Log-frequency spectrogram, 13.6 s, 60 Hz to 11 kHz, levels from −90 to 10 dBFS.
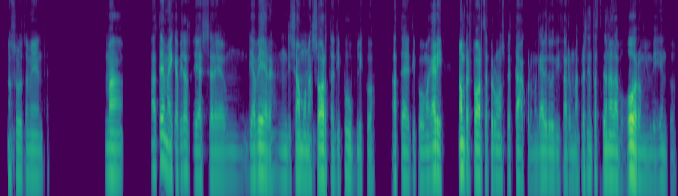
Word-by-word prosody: Assolutamente. 105 Hz, -2 st, -9 dB, 1.1 s
Mah, 110 Hz, -1 st, +3 dB, 0.6 s
a 120 Hz, -, -3 dB
te 160 Hz, -, +4 dB
è -, -, +3 dB
mai 115 Hz, -6 st, +1 dB
capitato 115 Hz, +2 st, -5 dB
di 105 Hz, -, -10 dB
essere 100 Hz, 0 st, -6 dB
mhmm, 100 Hz, -1 st, -18 dB
di 105 Hz, 0 st, -8 dB
avere, 105 Hz, -2 st, +1 dB
un 100 Hz, 0 st, -11 dB
diciamo 105 Hz, +2 st, -2 dB
una 95 Hz, -1 st, -5 dB
sorta 105 Hz, +1 st, +3 dB
di 100 Hz, +1 st, -13 dB
pubblico 100 Hz, -2 st, -10 dB, 0.3 s
a -, -, -4 dB
te? 100 Hz, -2 st, -5 dB
Tipo 100 Hz, +2 st, -9 dB
magari 105 Hz, 0 st, +3 dB, 0.3 s
non 120 Hz, +1 st, +8 dB
per 115 Hz, -2 st, -2 dB
forza 105 Hz, -2 st, +3 dB
per 105 Hz, -, -6 dB
uno 105 Hz, -1 st, -5 dB
spettacolo, 95 Hz, -2 st, -6 dB
magari 100 Hz, +2 st, -5 dB
dovevi 100 Hz, -1 st, -7 dB
fare 95 Hz, +1 st, -8 dB
una 95 Hz, 0 st, -12 dB
presentazione 105 Hz, +1 st, -6 dB
al 105 Hz, -, +1 dB
lavoro, 100 Hz, +2 st, +7 dB
mi 95 Hz, 0 st, -12 dB
invento. 95 Hz, -1 st, -15 dB
100 Hz, 165 wpm, -26 LUFS, 95-105 Hz, 1.1 s, non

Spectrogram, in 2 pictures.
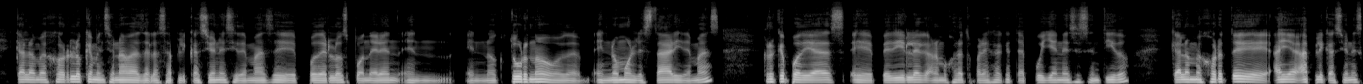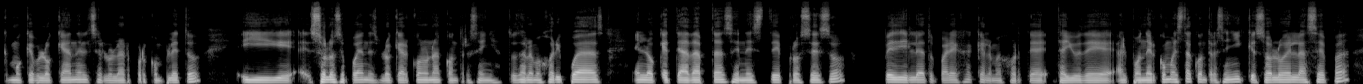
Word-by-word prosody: que -, -, -3 dB
a -, -, +4 dB
lo 110 Hz, -1 st, +2 dB
mejor 110 Hz, +1 st, 0 dB
lo 120 Hz, -1 st, +5 dB
que 120 Hz, -, +1 dB
mencionabas 105 Hz, -1 st, +3 dB
de 95 Hz, -, +2 dB
las 90 Hz, 0 st, -2 dB
aplicaciones 100 Hz, +3 st, -1 dB
y -, -, 0 dB
demás, 95 Hz, +2 st, -1 dB
de 95 Hz, -4 st, 0 dB
poderlos 95 Hz, +2 st, +1 dB
poner 90 Hz, +1 st, -1 dB
en 95 Hz, -1 st, 0 dB
en 90 Hz, -2 st, -5 dB, 0.2 s
en 85 Hz, 0 st, -6 dB
nocturno 120 Hz, +5 st, +3 dB
o 90 Hz, -3 st, -2 dB
en 100 Hz, -2 st, -2 dB
no 100 Hz, -, +3 dB
molestar 100 Hz, 0 st, +2 dB
y 100 Hz, -, 0 dB
demás. 105 Hz, -, -2 dB, 0.4 s
Creo 125 Hz, 0 st, +1 dB
que 135 Hz, -, +3 dB
podrías 105 Hz, -2 st, +2 dB, 0.3 s
pedirle 105 Hz, +1 st, +2 dB
a -, -, -2 dB
lo 100 Hz, -, -1 dB
mejor 95 Hz, +2 st, -3 dB
a -, -, +1 dB
tu -, -, -22 dB
pareja 95 Hz, +2 st, -3 dB
que 110 Hz, +1 st, -5 dB
te -, -, -8 dB
apoye 100 Hz, +3 st, -2 dB
en 100 Hz, -, 0 dB
ese 100 Hz, +2 st, -2 dB
sentido. 110 Hz, -, -1 dB, 0.4 s
Que 110 Hz, -, 0 dB
a -, -, +6 dB
lo 115 Hz, 0 st, +4 dB
mejor 120 Hz, +3 st, +3 dB
te 120 Hz, -7 st, +3 dB
haya 115 Hz, +1 st, +3 dB
aplicaciones 105 Hz, -2 st, -1 dB
como 100 Hz, -1 st, -3 dB
que 100 Hz, -, -1 dB
bloquean 100 Hz, +2 st, 0 dB
el 110 Hz, 0 st, 0 dB
celular 95 Hz, -2 st, -3 dB
por 110 Hz, 0 st, -6 dB
completo 100 Hz, -, -2 dB, 0.4 s
y 100 Hz, -2 st, +2 dB, 0.2 s
solo 110 Hz, +3 st, +5 dB
se 110 Hz, -, 0 dB
pueden 105 Hz, 0 st, 0 dB
desbloquear 95 Hz, 0 st, -2 dB
con 105 Hz, -1 st, 0 dB
1 105 Hz, 0 st, +1 dB
contraseña. 95 Hz, 0 st, -5 dB
Entonces 105 Hz, +3 st, -2 dB
a -, -, +1 dB
lo 105 Hz, -, +2 dB
mejor 100 Hz, +2 st, 0 dB
y -, -, +2 dB
puedas, 110 Hz, -1 st, +3 dB, 0.3 s
en 110 Hz, -, +1 dB
lo 105 Hz, -1 st, +3 dB
que 105 Hz, -, +1 dB
te 105 Hz, -, 0 dB
adaptas 105 Hz, +3 st, +2 dB
en 100 Hz, -3 st, +2 dB
este 105 Hz, +2 st, 0 dB
proceso, 105 Hz, -, -1 dB, 0.4 s
pedirle 110 Hz, -1 st, +3 dB
a -, -, -1 dB
tu -, -, -11 dB
pareja 105 Hz, +3 st, -4 dB
que 115 Hz, -, -7 dB
a -, -, -4 dB
lo 95 Hz, -, -5 dB
mejor 90 Hz, +1 st, -6 dB
te 95 Hz, -1 st, -4 dB
te 100 Hz, -, -2 dB
ayude 95 Hz, 0 st, +1 dB
al 100 Hz, +1 st, -3 dB
poner 100 Hz, -1 st, +1 dB
como 115 Hz, +2 st, 0 dB
esta 120 Hz, +3 st, -1 dB
contraseña 110 Hz, +1 st, -1 dB
y -, -, -11 dB
que 105 Hz, -, -2 dB
solo 105 Hz, +1 st, +3 dB
él 110 Hz, 0 st, +3 dB
la 105 Hz, -, +2 dB
sepa 120 Hz, -, -1 dB
105 Hz, 220 wpm, -21 LUFS, 95-110 Hz, 0.4 s, a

